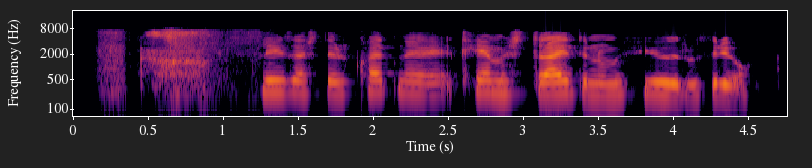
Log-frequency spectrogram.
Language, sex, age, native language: Icelandic, male, 18-19, English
